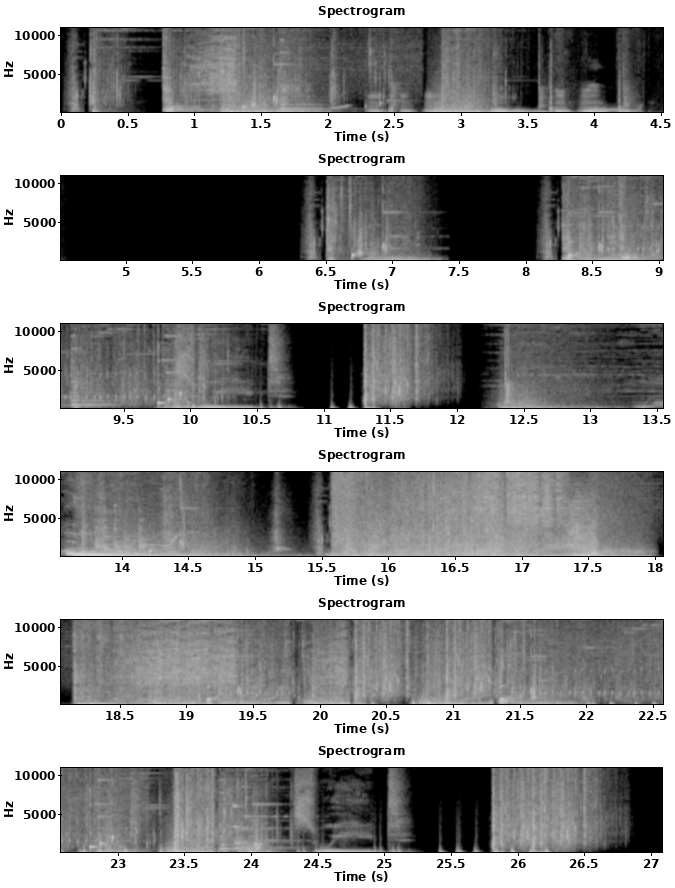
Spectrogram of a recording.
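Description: Game sound effects chime and pop as candies match and burst.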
